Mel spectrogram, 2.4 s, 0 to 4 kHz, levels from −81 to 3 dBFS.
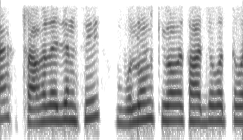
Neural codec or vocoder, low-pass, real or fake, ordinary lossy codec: none; 3.6 kHz; real; none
